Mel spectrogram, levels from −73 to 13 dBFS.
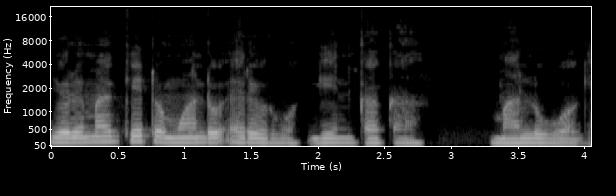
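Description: No technical faults are audible.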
